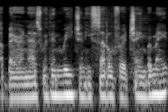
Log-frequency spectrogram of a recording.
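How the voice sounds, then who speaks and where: A man puts on a character voice with very deep, low pitch, talking very fast in a deadpan tone and a monotone, flat delivery. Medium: video game. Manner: terse, deadpan.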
